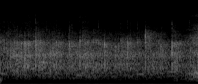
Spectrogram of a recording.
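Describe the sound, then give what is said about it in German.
A crowd claps together in a steady, dense burst of applause lasting a couple of seconds, loud and even throughout with no voices standing out above it. “Können wir klatschen nochmal?”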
